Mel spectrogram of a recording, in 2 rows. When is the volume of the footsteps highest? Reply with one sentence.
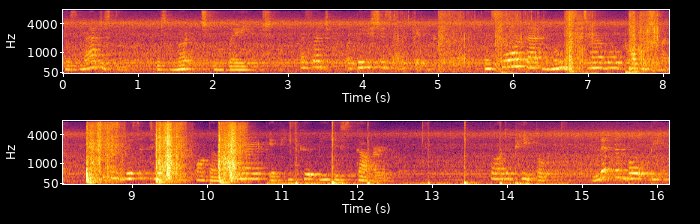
The loudest moment of the footsteps is at 9 seconds.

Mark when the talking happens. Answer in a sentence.
You can hear the talking from 0.0 to 12.4 s and from 13.8 to 16.1 s.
